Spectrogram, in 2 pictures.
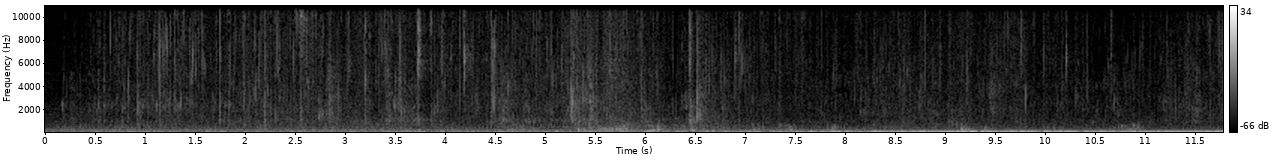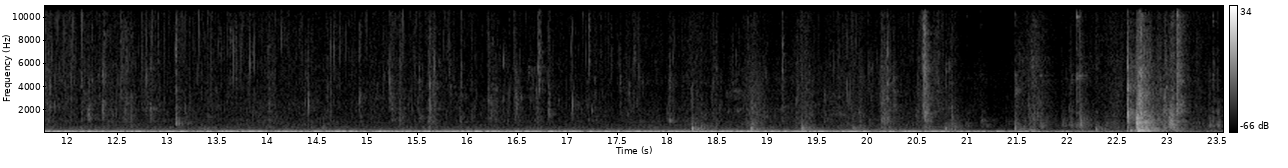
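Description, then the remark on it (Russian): Water trickles and runs steadily behind a washing machine, a continuous low rushing with a faint constant hum, scattered small clicks, and a brief louder knock near the end. “Эй, там что-то течет.”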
